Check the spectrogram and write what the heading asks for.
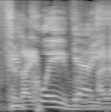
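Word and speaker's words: Fuquay-Varina: Someone from Chapel Hill is helping us with the pronunciation of that place. – It's Fuque Varina, right? – Fuque. – I was just afraid to say it. – Fuque Varina.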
